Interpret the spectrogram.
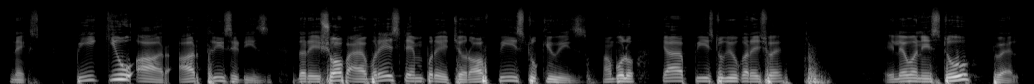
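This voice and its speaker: A man leads a classroom maths lecture, firing rhetorical questions at his students and slowing to dictate each term. His voice sits fairly high but sounds mellow and soft-edged. The recording is dry and close, with no room echo. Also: smooth. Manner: slows right down to dictate English terms. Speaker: maths teacher.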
